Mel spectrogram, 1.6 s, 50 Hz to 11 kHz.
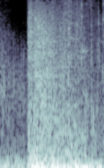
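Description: A single explosive weapon blast in the sci-fi shooter Dead Space 3, a sudden loud boom after a short quiet moment, followed by a rumbling decay that stays heavy to the end.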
